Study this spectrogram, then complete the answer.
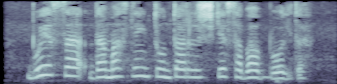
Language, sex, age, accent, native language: Uzbek, female, 18-24, Toshkent viloyati, Uzbek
